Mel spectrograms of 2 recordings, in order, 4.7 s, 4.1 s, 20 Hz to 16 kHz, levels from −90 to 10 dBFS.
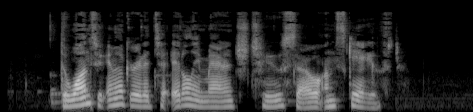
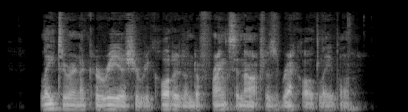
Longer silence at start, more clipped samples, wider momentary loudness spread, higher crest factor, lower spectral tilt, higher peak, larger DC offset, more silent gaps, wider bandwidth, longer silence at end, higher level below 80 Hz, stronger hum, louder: about the same, 0.5 s vs 0.4 s; neither; first, 13 LU vs 7 LU; about the same, 24 dB vs 20 dB; about the same, -5 dB/octave vs -5 dB/octave; first, -2 dBFS vs -6 dBFS; neither; neither; about the same, 11.5 kHz vs 11.5 kHz; first, 0.8 s vs 0.5 s; second, -78 dBFS vs -52 dBFS; neither; about the same, -25 LUFS vs -25 LUFS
